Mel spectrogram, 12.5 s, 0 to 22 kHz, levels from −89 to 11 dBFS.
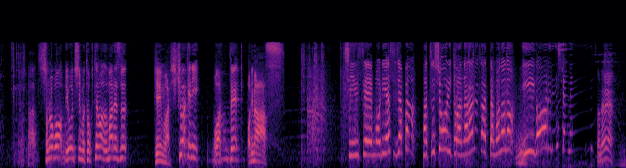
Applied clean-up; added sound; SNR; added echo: neural mask model RNNoise.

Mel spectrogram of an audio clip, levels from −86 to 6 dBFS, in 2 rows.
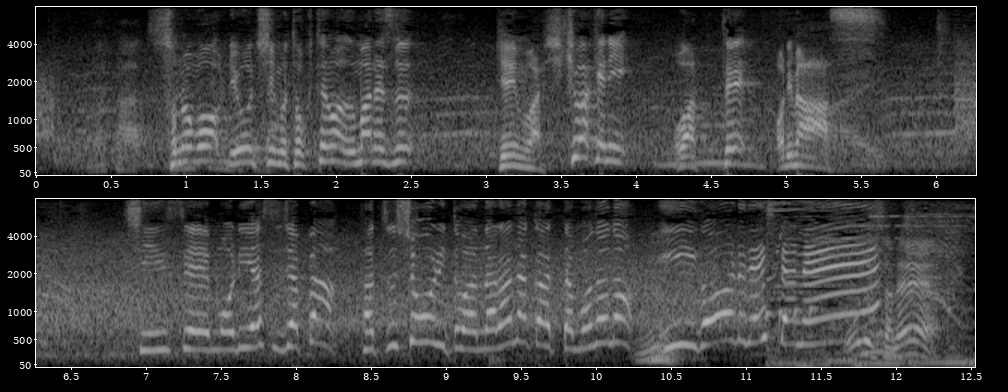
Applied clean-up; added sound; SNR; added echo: none; none; none; none.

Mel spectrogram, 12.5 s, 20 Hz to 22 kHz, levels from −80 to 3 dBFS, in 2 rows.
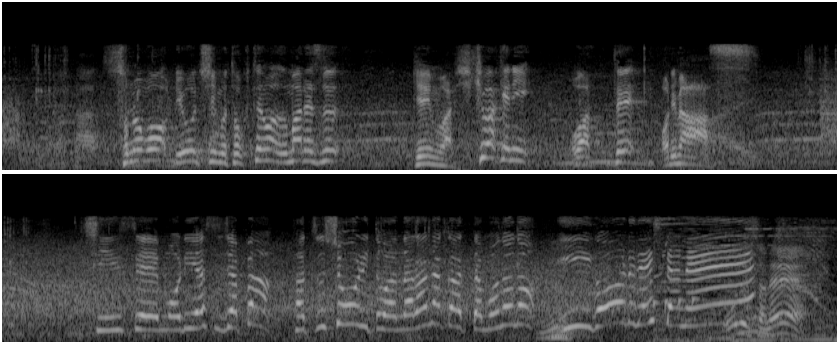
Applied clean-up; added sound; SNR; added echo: none; Coin (dropping); 19 dB; none.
